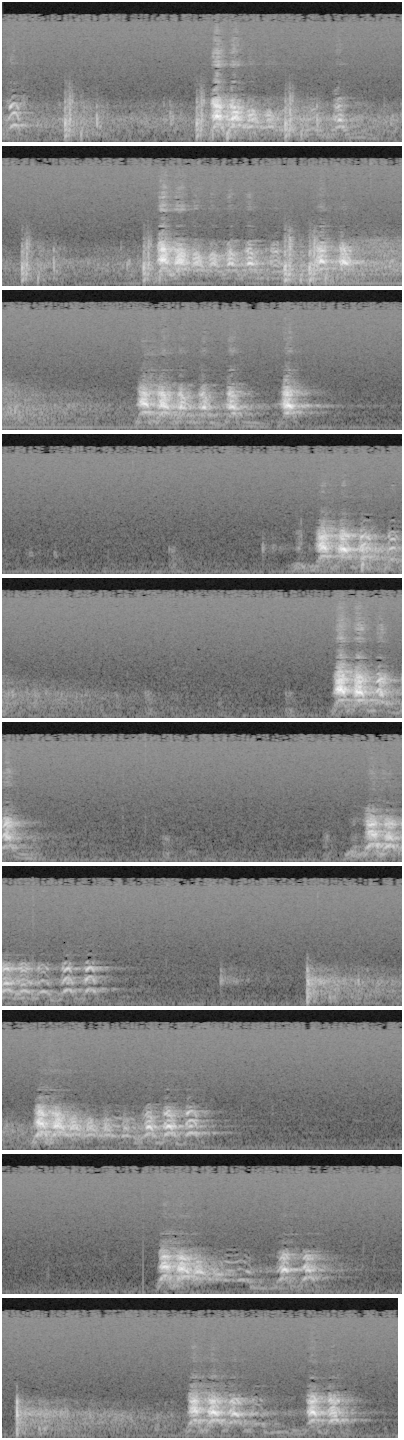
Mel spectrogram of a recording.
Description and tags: Dogs barking at fireworks
animal, growl, growling, night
